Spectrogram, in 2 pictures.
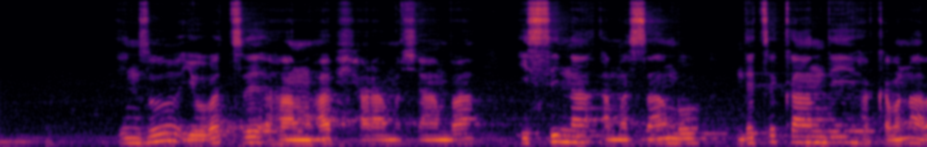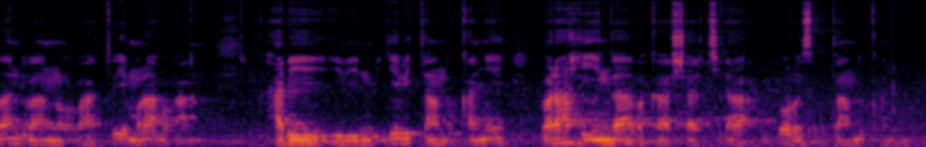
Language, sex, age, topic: Kinyarwanda, male, 18-24, agriculture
